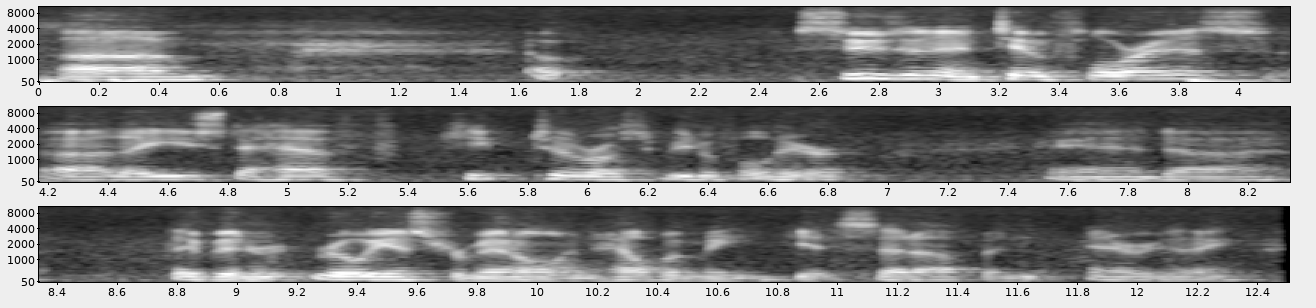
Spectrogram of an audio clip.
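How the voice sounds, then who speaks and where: This man talks at a moderate pace with medium pitch, ordinary pitch variation and vocal fry. Long, frequent pauses break his speech, and room echo is audible. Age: 60s. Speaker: community volunteer. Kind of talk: public comment at a county meeting. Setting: county commission meeting. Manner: halting, many fillers.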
